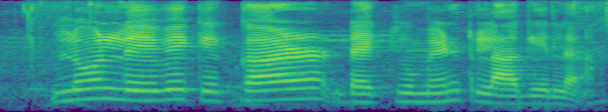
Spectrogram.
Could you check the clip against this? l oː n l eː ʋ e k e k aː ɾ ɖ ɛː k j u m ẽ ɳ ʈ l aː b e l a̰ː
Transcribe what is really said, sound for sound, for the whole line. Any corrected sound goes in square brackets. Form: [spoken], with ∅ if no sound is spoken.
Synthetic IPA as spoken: l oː n l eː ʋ e k e k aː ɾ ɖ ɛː k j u m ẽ ɳ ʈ l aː [ɡ] e l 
